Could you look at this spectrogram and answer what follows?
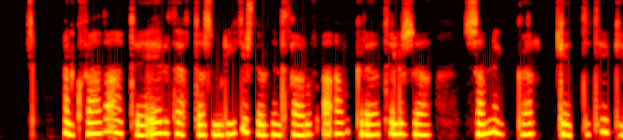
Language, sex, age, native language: Icelandic, female, 18-19, Icelandic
